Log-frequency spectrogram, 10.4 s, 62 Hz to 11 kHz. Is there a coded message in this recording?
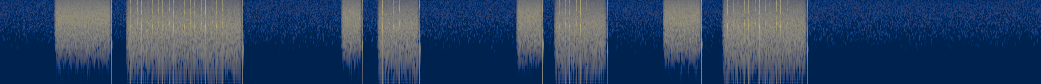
Yes: pulse dialling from 0.5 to 8.1 s, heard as a rotary dial, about 9 pulses a second. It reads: 9 2 3 6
